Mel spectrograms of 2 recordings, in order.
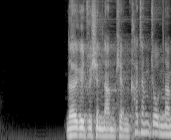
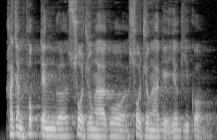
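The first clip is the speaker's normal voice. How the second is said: closing prayer; 3 semitones lower than usual. Acted. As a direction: pray it gently and reverently.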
